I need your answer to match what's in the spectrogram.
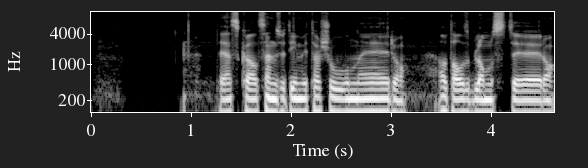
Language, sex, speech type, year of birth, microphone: Norwegian, male, spontaneous, 1988, Shure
